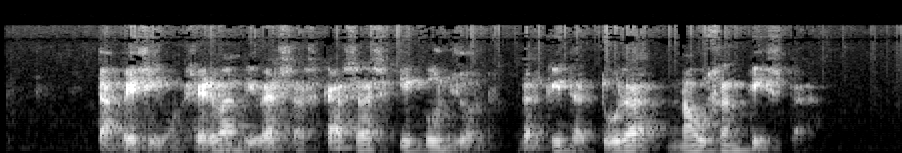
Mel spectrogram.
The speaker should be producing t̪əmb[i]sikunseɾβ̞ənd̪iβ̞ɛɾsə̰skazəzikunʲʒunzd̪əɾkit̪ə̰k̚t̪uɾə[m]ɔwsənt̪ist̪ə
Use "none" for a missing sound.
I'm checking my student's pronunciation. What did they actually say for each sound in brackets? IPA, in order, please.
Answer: e, n

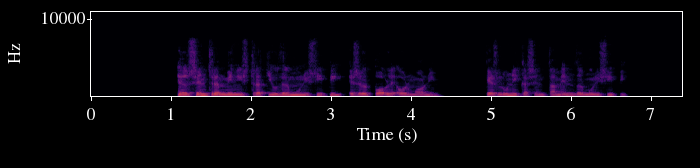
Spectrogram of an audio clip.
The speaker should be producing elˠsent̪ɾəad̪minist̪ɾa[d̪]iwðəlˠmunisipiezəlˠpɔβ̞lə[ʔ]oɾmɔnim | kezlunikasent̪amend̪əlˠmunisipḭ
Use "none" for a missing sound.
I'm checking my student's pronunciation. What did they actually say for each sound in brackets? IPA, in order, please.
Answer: t̪, ʔ

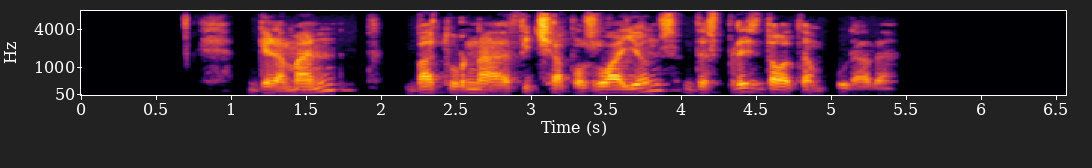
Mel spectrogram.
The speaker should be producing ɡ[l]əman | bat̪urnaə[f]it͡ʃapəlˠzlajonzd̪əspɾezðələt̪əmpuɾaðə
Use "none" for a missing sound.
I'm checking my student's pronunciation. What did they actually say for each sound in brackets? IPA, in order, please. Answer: ɾ, f

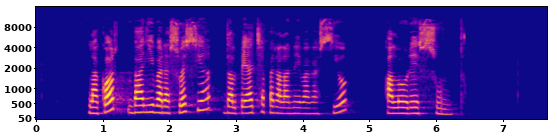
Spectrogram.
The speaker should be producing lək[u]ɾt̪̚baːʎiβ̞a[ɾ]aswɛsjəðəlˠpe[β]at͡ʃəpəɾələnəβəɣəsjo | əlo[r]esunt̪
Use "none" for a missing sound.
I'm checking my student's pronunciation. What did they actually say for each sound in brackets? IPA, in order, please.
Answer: ɔ, ɾ, none, ɾ

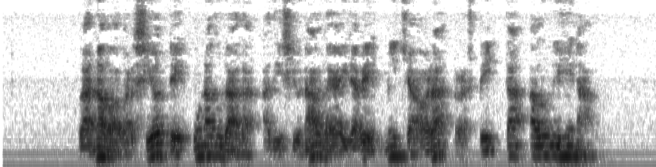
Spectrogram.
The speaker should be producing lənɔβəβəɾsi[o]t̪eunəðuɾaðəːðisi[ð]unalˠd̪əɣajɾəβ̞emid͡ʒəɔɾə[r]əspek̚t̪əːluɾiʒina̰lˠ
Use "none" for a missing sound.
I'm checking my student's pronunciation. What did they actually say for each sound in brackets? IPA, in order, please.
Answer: o, none, r

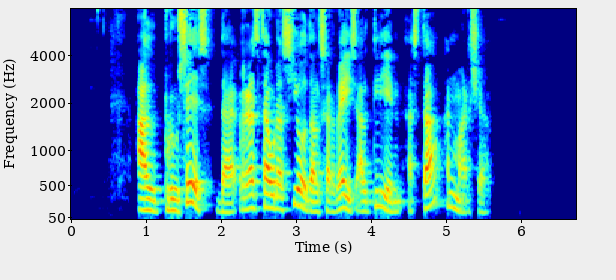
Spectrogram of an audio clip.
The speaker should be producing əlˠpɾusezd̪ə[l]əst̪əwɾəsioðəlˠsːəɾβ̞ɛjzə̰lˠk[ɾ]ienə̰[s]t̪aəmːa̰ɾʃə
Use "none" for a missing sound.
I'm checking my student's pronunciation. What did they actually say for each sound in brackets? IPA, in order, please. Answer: r, l, s

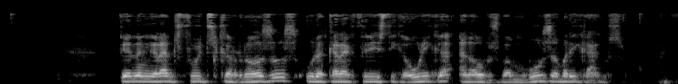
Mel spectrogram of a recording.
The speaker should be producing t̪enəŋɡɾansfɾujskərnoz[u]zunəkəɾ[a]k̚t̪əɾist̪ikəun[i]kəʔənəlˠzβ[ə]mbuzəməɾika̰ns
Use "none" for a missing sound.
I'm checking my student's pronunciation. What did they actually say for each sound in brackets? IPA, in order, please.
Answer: u, ə, i, ə

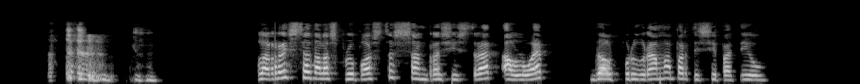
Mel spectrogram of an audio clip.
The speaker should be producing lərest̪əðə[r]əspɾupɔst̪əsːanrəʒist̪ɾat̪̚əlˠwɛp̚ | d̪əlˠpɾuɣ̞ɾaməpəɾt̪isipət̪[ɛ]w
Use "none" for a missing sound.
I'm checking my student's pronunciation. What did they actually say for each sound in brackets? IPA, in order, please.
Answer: l, i

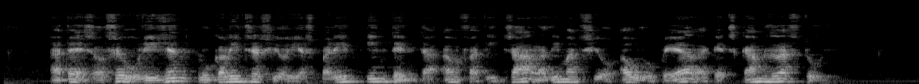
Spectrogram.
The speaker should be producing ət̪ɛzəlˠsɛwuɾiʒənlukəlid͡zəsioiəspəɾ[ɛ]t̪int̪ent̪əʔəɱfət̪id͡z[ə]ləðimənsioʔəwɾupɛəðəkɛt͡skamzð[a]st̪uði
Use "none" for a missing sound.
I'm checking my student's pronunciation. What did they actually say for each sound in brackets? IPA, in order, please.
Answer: i, a, ə

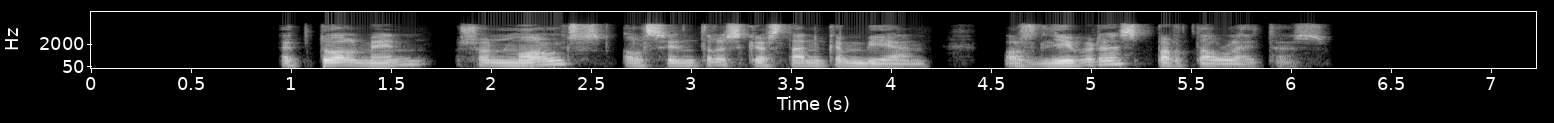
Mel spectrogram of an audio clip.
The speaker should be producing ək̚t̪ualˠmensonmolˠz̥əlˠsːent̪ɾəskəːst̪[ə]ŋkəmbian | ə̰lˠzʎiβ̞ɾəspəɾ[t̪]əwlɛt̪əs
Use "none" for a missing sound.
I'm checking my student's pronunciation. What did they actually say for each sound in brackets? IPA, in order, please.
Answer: a, t̪

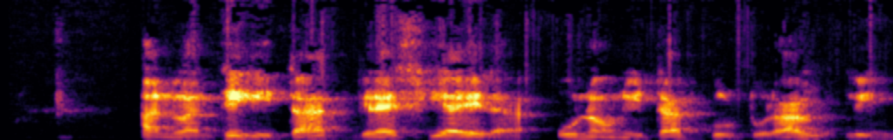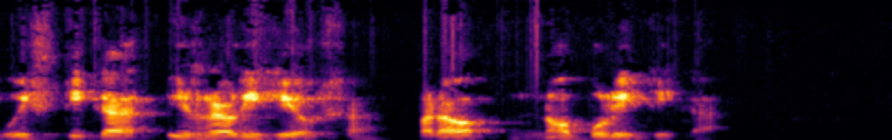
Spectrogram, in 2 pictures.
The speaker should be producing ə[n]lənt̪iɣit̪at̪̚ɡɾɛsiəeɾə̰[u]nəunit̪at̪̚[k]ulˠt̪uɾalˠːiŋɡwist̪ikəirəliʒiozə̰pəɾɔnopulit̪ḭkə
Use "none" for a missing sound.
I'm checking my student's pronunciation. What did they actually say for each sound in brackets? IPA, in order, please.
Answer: n, u, k

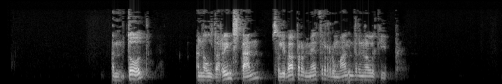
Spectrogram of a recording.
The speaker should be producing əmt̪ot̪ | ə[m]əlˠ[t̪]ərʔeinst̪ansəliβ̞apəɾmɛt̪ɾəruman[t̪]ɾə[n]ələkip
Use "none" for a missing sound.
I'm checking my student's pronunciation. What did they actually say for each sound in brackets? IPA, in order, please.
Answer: n, d̪, d̪, n

